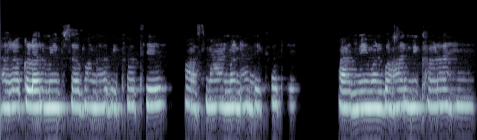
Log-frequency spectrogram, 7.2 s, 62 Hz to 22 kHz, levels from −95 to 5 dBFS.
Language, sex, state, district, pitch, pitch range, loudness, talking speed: Chhattisgarhi, female, Chhattisgarh, Jashpur, 250 Hz, 245-260 Hz, -21 LUFS, 150 wpm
